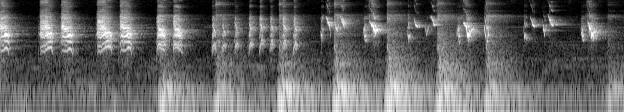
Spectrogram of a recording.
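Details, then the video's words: Long-tailed shrike singing lure song for a silent shrike: paired harsh grating bursts, followed by a jumble of quick varied squeaks and chatters. "KICAU SUARA Cendet gacor pancingan cendet stres macet bunyi JADIKAN CENDET NYAUT"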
